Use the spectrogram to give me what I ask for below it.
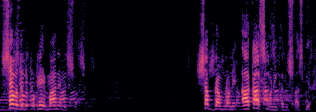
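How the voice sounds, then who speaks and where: A man giving a religious discourse, telling stories in an animated way, acting out quoted voices and breaking into chanted verses. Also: extremely high pitch, moderate pace, faint music behind.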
